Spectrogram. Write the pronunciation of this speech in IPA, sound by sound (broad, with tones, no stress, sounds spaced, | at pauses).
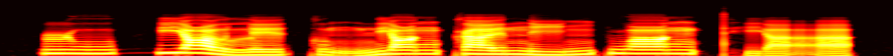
ɻ u˥ | j ɑ˥˩ ʊ̯ l e˧˥ ɪ̯ k ʊ̰˨˩ ŋ n̪ j ɑ˥ ŋ k a˥ ɪ̯ n̪ i˧˥ ŋ p w ɑ˥ ŋ t̪ʰ j ä̰˨˩˦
